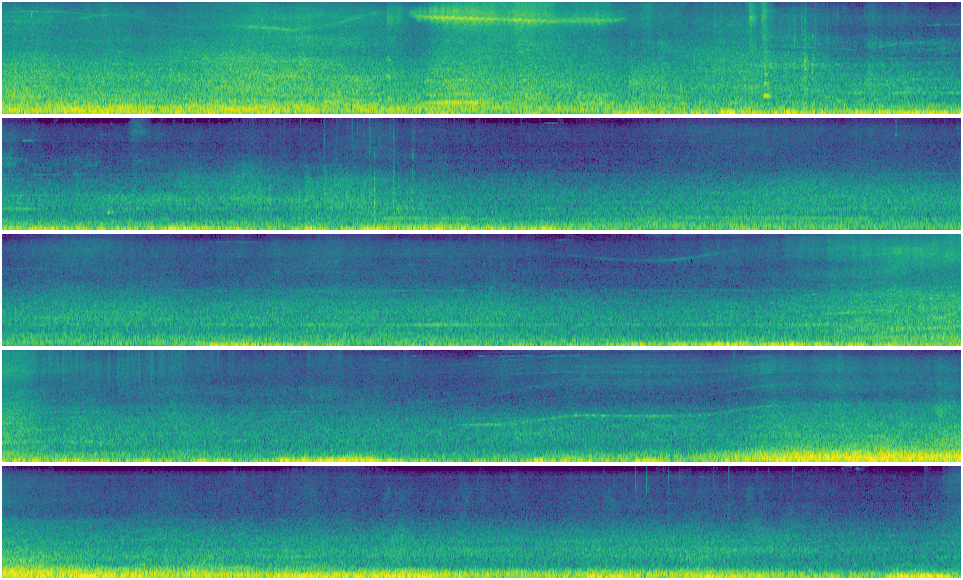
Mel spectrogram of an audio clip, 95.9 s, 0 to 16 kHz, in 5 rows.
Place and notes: {"title": "East Elmhurst, Queens, NY, USA - Airplane Jets Revving", "date": "2017-03-03 11:30:00", "description": "Microphone pointed at planes revving engines on tarmac", "latitude": "40.77", "longitude": "-73.89", "timezone": "America/New_York"}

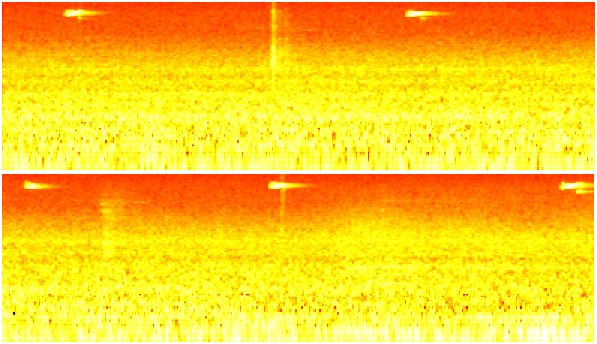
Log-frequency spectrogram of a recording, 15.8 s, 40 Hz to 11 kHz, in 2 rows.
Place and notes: {"title": "Köln, Maastrichter Str., backyard balcony - musician rehearsing in the backyard", "date": "2015-02-03 17:10:00", "description": "winter afternoon, a musiscian is rehearsing in the backyard\n(Sony PCM D50)", "latitude": "50.94", "longitude": "6.93", "altitude": "57", "timezone": "Europe/Berlin"}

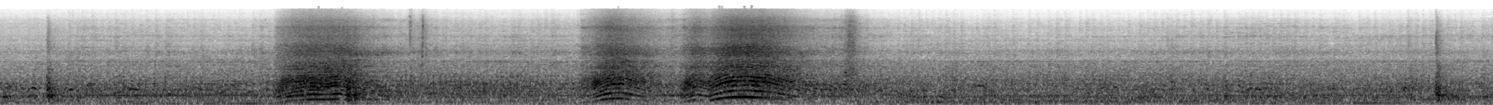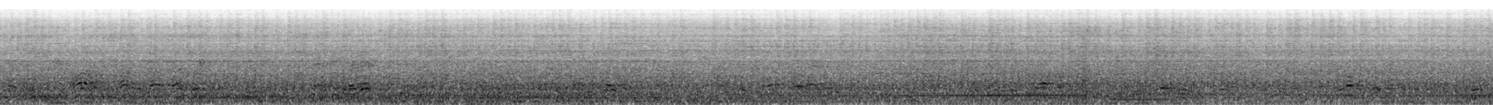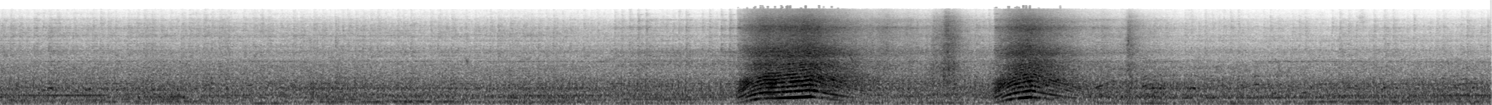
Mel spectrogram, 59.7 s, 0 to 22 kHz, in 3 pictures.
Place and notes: {"title": "Aleja kralja Zvonimira, Varaždin, Croatia - Tree trimming", "date": "2020-09-23 11:43:00", "description": "Workers trimming a tree using a truck crane and a chainsaw. People talking in the background. Recorded with Zoom H2n (MS, on a tripod) from the rooftop of a nearby building.", "latitude": "46.30", "longitude": "16.34", "altitude": "172", "timezone": "Europe/Zagreb"}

